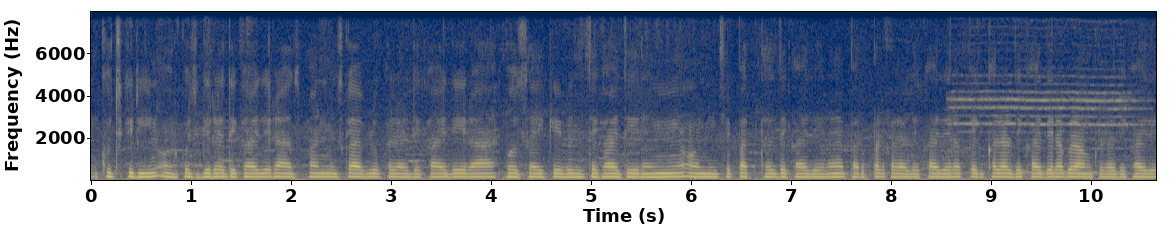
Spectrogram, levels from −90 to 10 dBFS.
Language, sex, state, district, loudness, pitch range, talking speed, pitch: Hindi, male, Maharashtra, Dhule, -14 LUFS, 160-165 Hz, 275 wpm, 165 Hz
